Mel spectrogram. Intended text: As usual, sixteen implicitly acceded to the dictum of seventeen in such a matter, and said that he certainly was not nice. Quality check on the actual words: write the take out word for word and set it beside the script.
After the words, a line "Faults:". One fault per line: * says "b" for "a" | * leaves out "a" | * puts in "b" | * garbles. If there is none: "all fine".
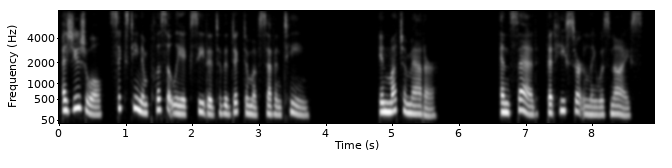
As usual, sixteen implicitly acceded to the dictum of seventeen in much a matter, and said that he certainly was nice.
Faults:
* says "much" for "such"
* leaves out "not"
